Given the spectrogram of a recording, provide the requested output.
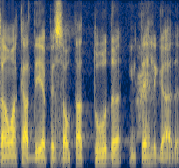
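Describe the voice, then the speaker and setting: A man with a northeastern Brazilian accent speaks in a dark, mellow tone with a dry, close sound and no echo. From Rio Grande do Norte, Brazil. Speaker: panel moderator. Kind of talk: panel moderation.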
